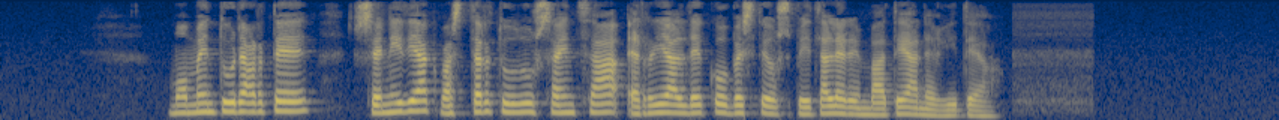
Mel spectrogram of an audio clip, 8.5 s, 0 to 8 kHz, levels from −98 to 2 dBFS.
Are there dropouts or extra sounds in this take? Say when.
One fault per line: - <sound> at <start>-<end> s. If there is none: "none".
none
